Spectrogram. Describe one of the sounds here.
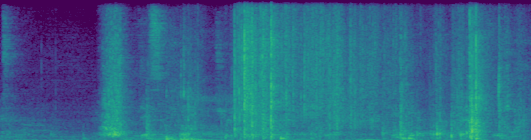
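Cellophane wrapping crinkles and rustles as hands tear it off a box of cards.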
